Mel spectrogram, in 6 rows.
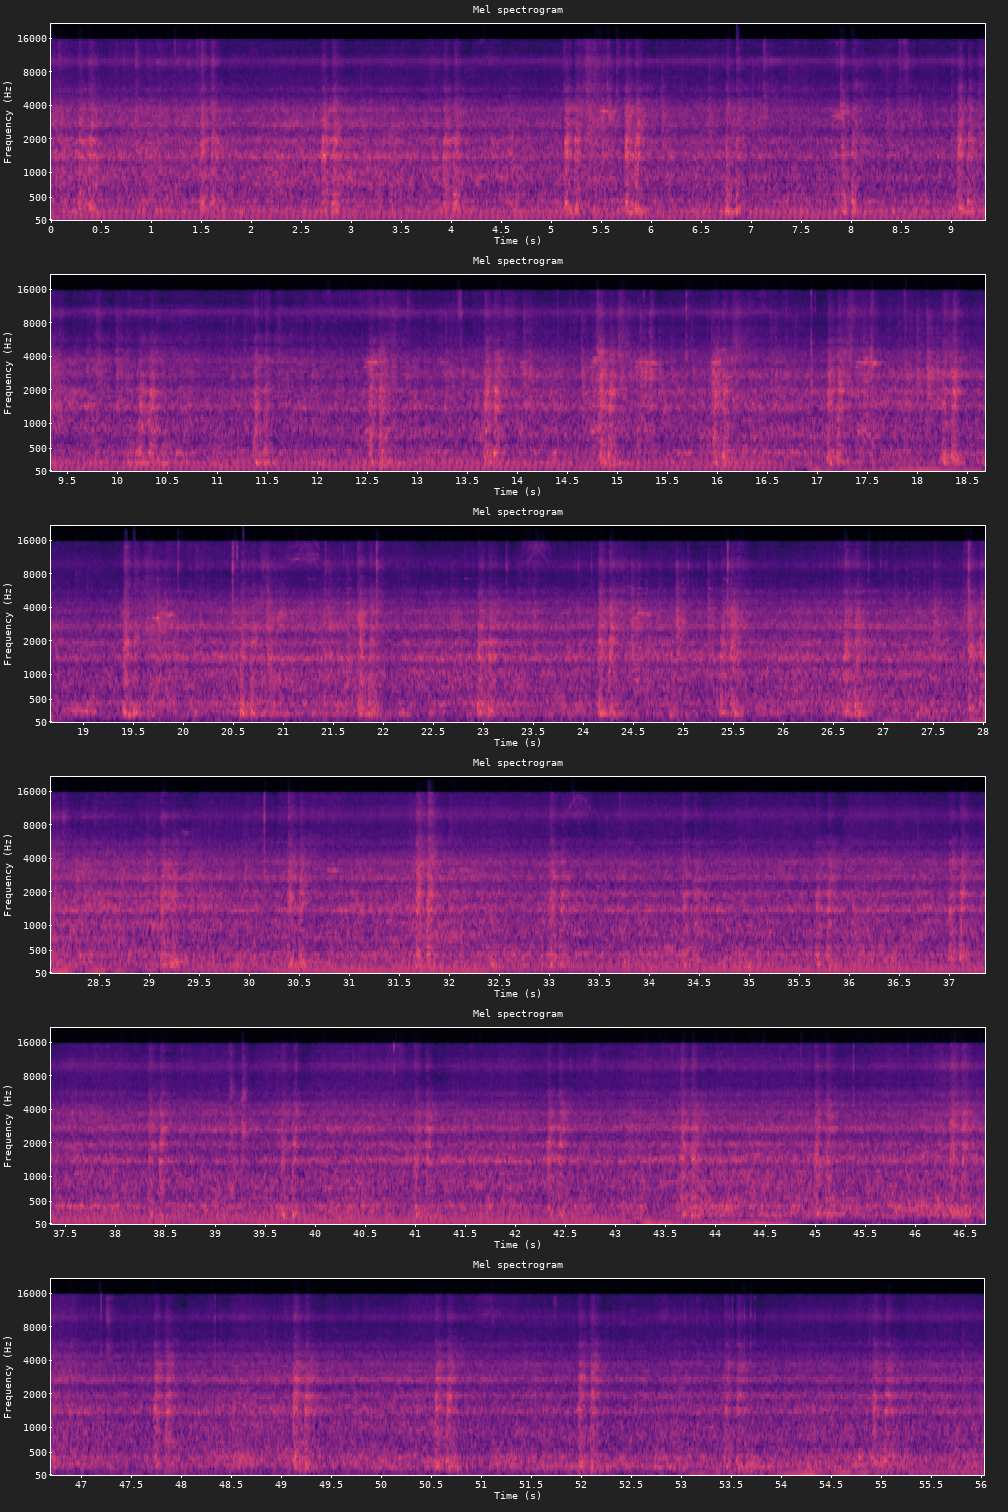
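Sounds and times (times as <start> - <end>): railcar engine drone: 0.0 - 56.0
wheels clacking over rail joints: 3.9 - 22.2, 26.6 - 34.6, 36.9 - 45.4, 50.4 - 50.9, 53.0 - 56.0.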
